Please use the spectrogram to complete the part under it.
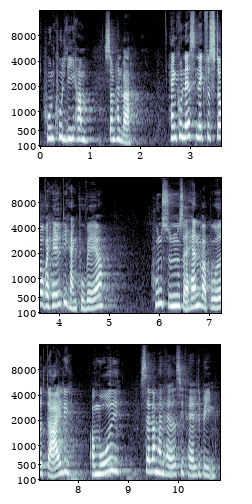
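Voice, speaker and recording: A woman pastor giving a storytelling sermon to a congregation in simple, plainly spoken language. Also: high-pitched. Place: large reverberant church, speaking to a congregation. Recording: long church-like hall reverb.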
